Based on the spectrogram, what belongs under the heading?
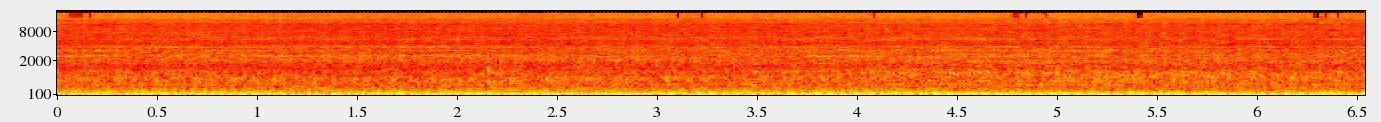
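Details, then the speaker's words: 1955 Ford Fairlane Crown Victoria V8 with Edelbrock carb: deep, even burble at idle with a steady low rhythm, no knocks or misses; normal idle. "sounds good slip around to the back maybe here a little bit better now like I said no more crazy exhaust just a nice little deep throat exhaustion"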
